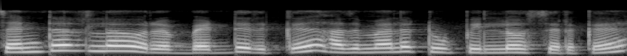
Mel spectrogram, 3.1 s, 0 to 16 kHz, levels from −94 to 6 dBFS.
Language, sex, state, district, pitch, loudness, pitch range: Tamil, female, Tamil Nadu, Nilgiris, 265 Hz, -13 LUFS, 235-305 Hz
